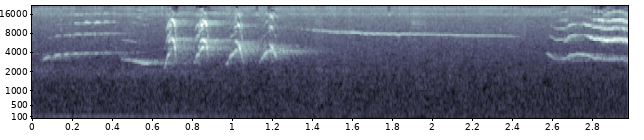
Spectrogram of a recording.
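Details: Orange-headed thrush singing 'teler' alongside wind sound: a rising whistle, a quick burst of high notes, a long gliding whistle, then a fresh high phrase at the end.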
